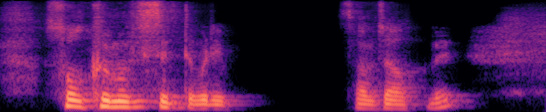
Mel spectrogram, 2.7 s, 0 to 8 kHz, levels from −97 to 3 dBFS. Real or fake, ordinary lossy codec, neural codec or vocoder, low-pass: fake; none; codec, 16 kHz, 1 kbps, X-Codec, WavLM features, trained on Multilingual LibriSpeech; none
